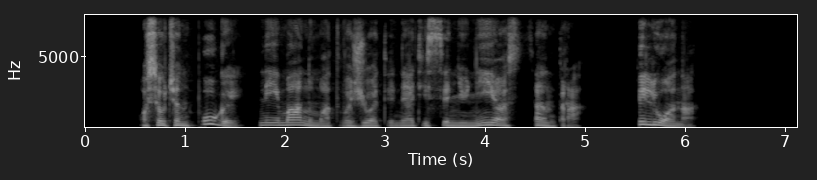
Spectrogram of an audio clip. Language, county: Lithuanian, Alytus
